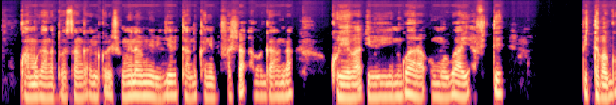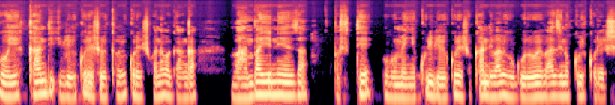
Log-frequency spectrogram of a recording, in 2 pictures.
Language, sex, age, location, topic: Kinyarwanda, male, 18-24, Kigali, health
